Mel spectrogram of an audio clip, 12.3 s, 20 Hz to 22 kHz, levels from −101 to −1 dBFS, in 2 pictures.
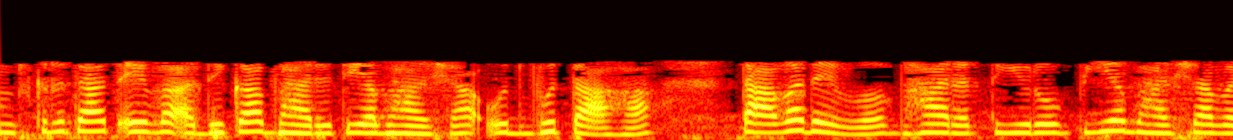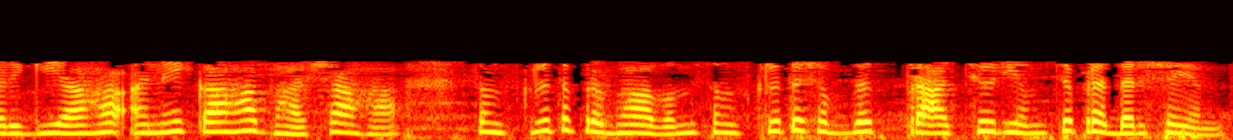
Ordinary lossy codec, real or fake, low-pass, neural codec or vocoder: MP3, 16 kbps; real; 3.6 kHz; none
